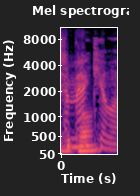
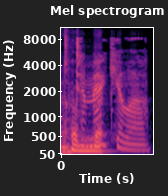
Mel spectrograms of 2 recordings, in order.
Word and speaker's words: Temecula: What is Temecula. – It called? Temecula, California. – Temecula.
